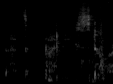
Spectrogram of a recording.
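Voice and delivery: soft breathy whisper aside. Real, not acted. Child whispering a comment during the story. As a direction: whisper it so the reader barely hears.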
